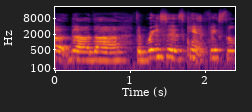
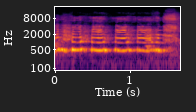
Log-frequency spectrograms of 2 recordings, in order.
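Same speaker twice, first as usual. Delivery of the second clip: high-pitched mock sobs; imitated sobbing; 11 semitones higher than usual. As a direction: act out bawling in a string of high sobs. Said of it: "I'm literally sobbing in the chair".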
